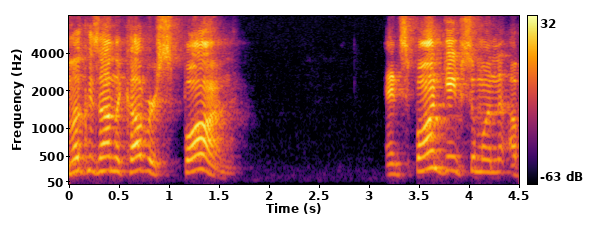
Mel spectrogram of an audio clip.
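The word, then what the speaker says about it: Spahwn: So, I created my own version of um Spawn, and it's S P A H. There's a silent H in there, WN. And it's kind of like Shawn, but Spawn, you get it, you know.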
